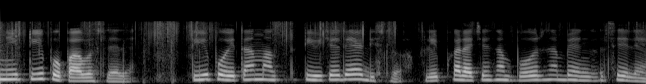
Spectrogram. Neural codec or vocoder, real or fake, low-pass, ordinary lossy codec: none; real; none; none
